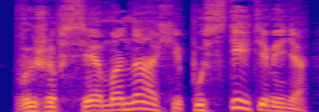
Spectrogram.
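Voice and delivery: a mild narrated cry for release. A narrator's reading. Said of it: "крикнул Аццо более громким голосом".

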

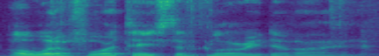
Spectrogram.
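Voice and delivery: ordinary talk, nothing marked

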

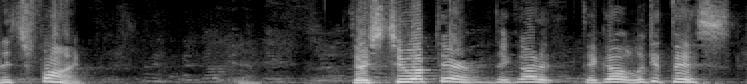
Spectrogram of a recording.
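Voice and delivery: high, insistent, informal urging; calling people in. Real, not acted. Host urges latecomers to take seats, calling them in. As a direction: wave latecomers in with eager insistence.

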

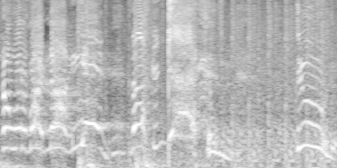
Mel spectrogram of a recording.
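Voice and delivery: high, shouted game callout; urgent callout. Real, not acted. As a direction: yell to a teammate mid-fight. Calling out a low enemy.

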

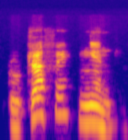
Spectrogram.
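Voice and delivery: Rutrafe ñen drawn out slowly, part by part; slow model pronunciation. Shown as a demonstration. Teacher models Rutrafe ñen for students, slow and clear. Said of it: "el tema de la pron".

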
